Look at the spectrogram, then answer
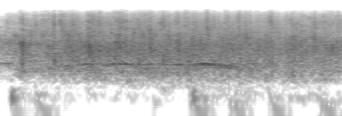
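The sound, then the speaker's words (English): A small group applauds steadily in approval for several seconds, dense overlapping hand claps, fairly loud, with a faint murmur of voices underneath. “Wait, we should do a clap. We should do a clap thing.”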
